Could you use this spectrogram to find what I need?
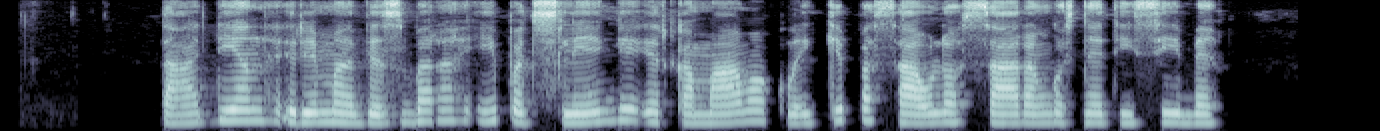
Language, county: Lithuanian, Šiauliai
